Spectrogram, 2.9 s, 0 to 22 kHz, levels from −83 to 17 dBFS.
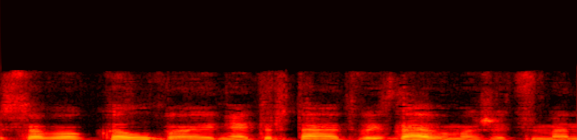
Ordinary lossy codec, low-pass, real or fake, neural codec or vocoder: AAC, 32 kbps; 10.8 kHz; fake; vocoder, 44.1 kHz, 128 mel bands every 256 samples, BigVGAN v2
